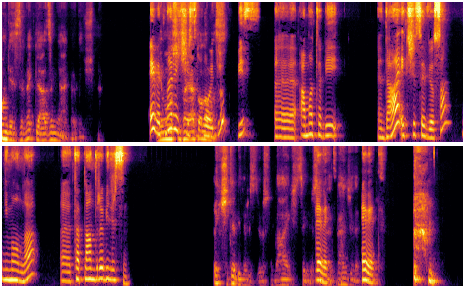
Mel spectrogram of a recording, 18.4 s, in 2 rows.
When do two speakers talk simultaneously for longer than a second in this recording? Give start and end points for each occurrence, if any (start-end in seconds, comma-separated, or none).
3.1-4.5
